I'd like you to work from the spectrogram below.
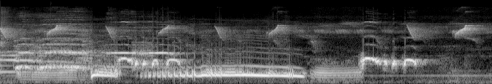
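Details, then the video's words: Pelung dove in kugeruk call: a buzzy, burbling onset flows into a long, sustained, low coo fading toward the end, with bright chirps of small birds sounding overhead. "suara kugeruk burung puter pelung"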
